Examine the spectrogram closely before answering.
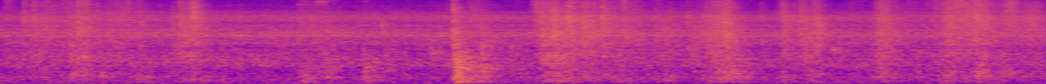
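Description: A few light knocks and clicks over a low steady room hum, the sharpest about two seconds in.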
